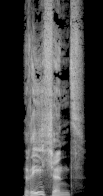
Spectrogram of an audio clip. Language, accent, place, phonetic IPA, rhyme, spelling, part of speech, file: German, Germany, Berlin, [ˈʁeːçəns], -eːçəns, Rehchens, noun, De-Rehchens.ogg
- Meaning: genitive singular of Rehchen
